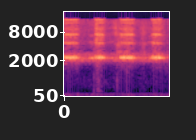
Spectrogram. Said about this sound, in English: Hey, I ain't like the damn crickets. I ain't never been cricket worthy.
